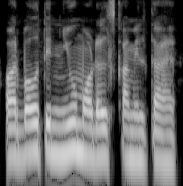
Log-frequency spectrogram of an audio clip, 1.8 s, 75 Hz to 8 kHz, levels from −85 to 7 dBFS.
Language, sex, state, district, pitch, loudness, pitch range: Hindi, male, Bihar, Supaul, 160 Hz, -15 LUFS, 150-175 Hz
